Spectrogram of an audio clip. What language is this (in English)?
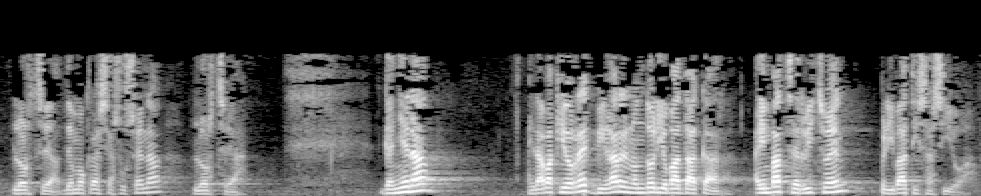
Basque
